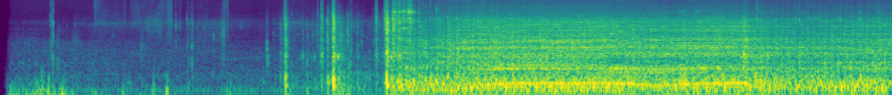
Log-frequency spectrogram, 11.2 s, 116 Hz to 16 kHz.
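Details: Yamaha 5 HP outboard, warm, idling in gear after a spell at full throttle: recently developed a thin steady squeal over the putter, absent in neutral; owner unsure of source.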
